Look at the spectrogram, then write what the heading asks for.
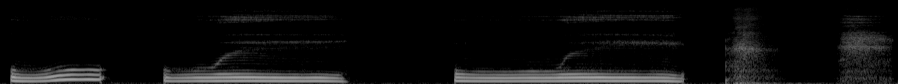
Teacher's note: pronounce u at first and then change the position of the lips, extend them. This is the way you can pronounce the Russian u.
